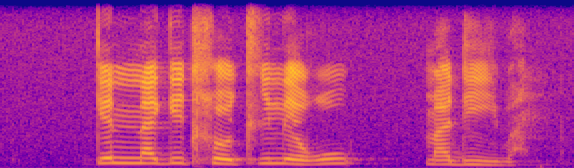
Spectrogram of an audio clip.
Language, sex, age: Northern Sotho, female, 26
